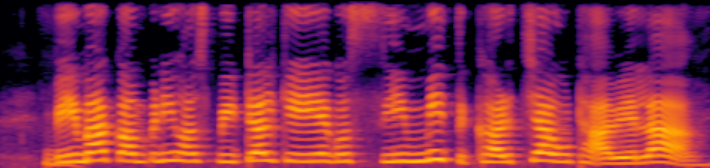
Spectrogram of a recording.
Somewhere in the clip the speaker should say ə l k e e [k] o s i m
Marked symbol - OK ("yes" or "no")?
no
